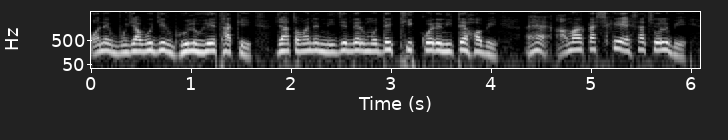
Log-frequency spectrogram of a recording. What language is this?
Bangla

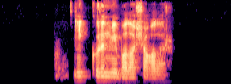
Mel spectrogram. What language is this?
Tatar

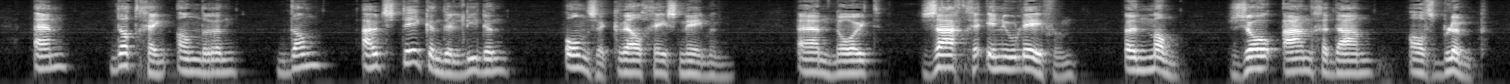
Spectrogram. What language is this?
Dutch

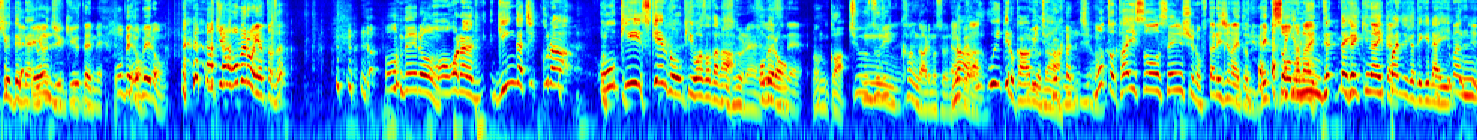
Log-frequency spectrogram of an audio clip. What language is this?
Japanese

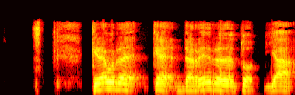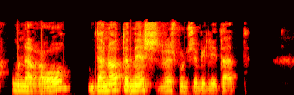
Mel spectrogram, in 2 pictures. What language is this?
Catalan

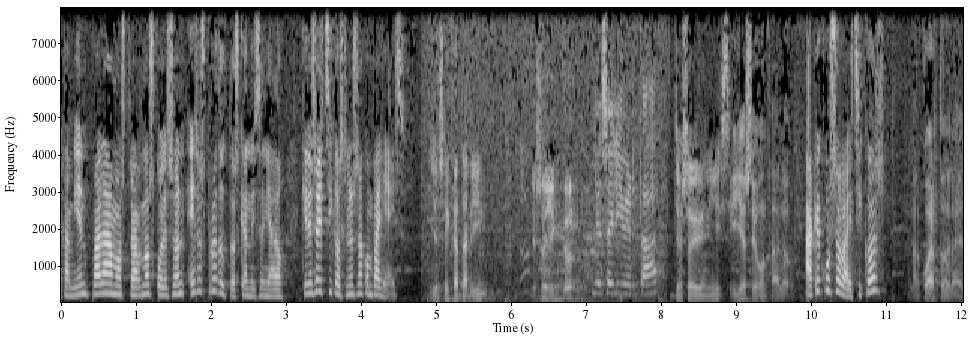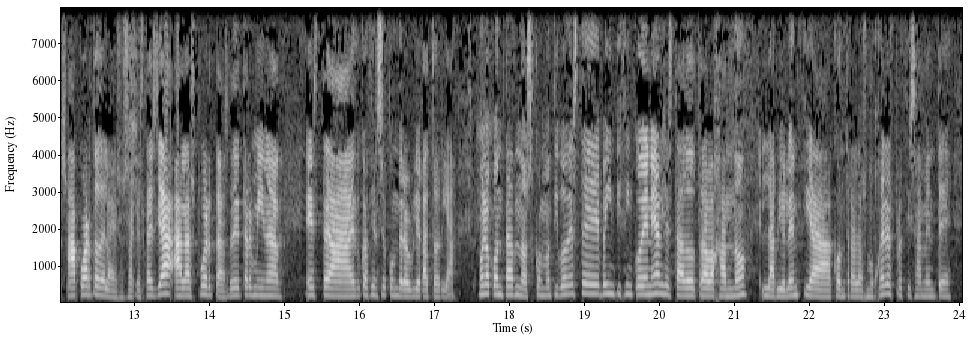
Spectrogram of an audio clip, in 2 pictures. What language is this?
Spanish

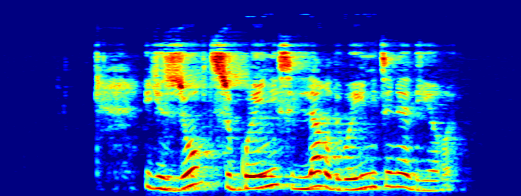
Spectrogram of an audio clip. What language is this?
Kabyle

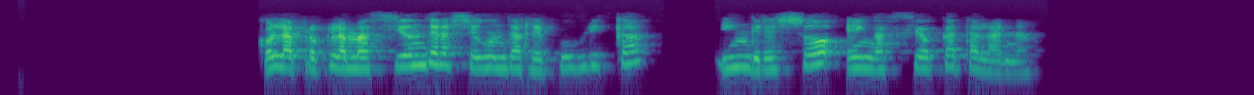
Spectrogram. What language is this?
Spanish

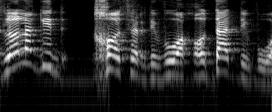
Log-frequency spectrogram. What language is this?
Hebrew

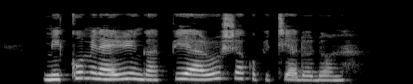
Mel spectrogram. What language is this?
Swahili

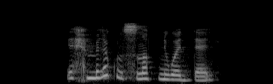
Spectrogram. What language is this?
Kabyle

